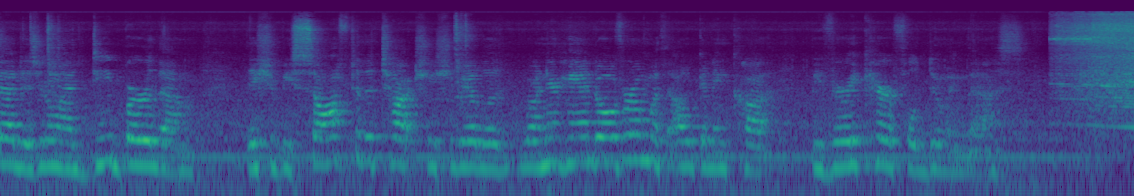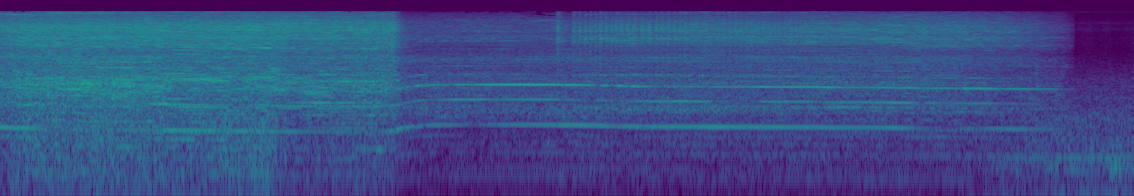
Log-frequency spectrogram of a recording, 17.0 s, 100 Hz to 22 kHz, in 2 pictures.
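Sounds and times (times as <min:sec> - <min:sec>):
angle grinder grinding steel: 0:07.9 - 0:16.6.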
